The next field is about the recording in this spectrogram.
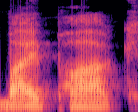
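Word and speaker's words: BIPOC: know obviously black indigenous people of color it's pronounced by poc it's like no it's not spock's brother but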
